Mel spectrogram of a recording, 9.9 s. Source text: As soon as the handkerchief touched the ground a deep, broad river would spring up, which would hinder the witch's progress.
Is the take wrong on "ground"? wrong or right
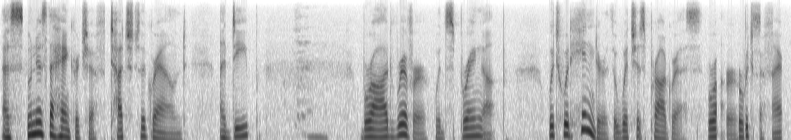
right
